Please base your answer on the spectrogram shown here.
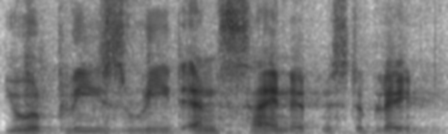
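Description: An actor playing a formal, persuasive and domineering doctor of doubtful honesty in an old radio drama. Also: male voice, mid-range voice, sing-song, bright, forceful tone, slightly rough, full character voice. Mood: commanding. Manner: formal, measured, persuasive, commanding. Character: smooth, domineering doctor, suspected charlatan. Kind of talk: 1940s radio acting. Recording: vintage radio drama recording.

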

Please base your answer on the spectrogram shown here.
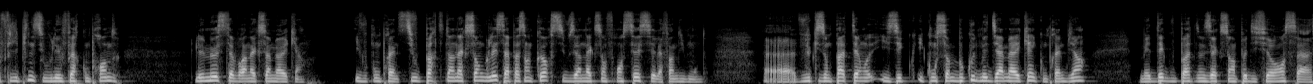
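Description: A man's voice: a little high, darkish tone, no echo, clean studio sound. A man talking casually in a podcast conversation, rambling with many fillers and restarts.

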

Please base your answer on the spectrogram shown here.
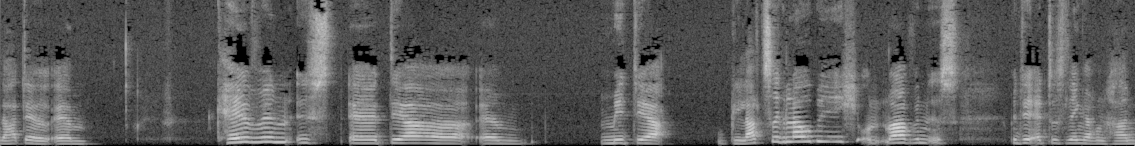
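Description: A woman's voice: on the high side, slow. A woman commenting casually on a video she is watching, asking questions and hesitating with fillers. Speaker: reaction commentator.

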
